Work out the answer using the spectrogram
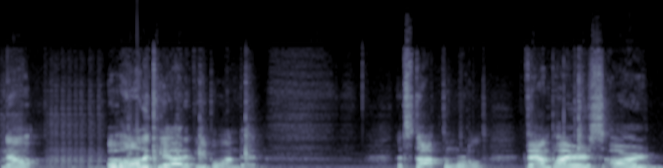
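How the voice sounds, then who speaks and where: A young man hosting an informal explainer to camera, speaking emphatically with halting, dramatic pauses. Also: medium pitch, big pitch swings, pushed and bright, faint music behind. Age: young adult. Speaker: host of a tabletop gaming series. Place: bedroom, indoors.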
